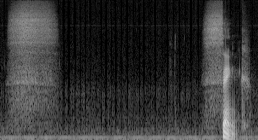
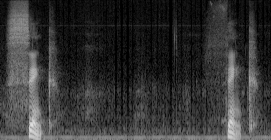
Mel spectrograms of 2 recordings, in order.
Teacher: For the sound s in sync, your tongue is behind your teeth.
